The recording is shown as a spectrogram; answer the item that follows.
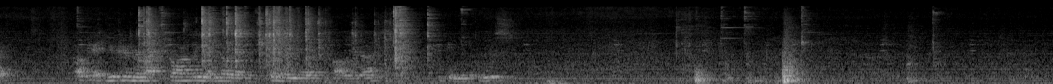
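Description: Steel surgical instruments clinking and clattering against each other, with several sharp knocks, the loudest about four seconds in and two more near the end. A steady low hum runs underneath.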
